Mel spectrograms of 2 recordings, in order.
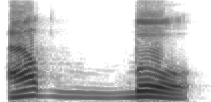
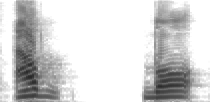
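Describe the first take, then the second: First: Ad flowing into do., loud; ad, do. said joined; right joined reading. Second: Ad and do. split apart, loud; broken reading of Ad, do; wrong broken reading. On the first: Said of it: "Yang benar". (bacaan benar mengalir) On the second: (bacaan salah terputus) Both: Shown as a demonstration.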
